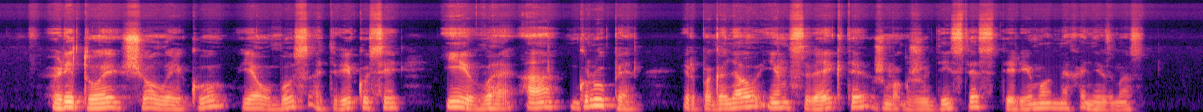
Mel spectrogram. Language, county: Lithuanian, Vilnius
